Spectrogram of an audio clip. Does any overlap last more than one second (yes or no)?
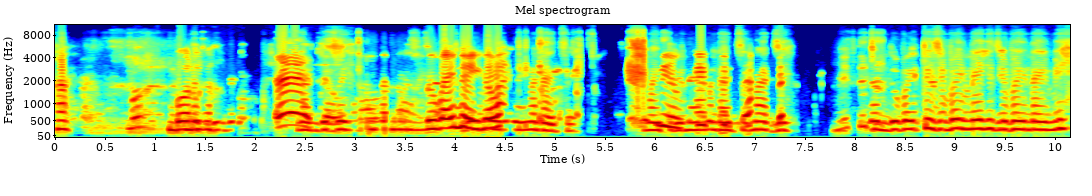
yes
